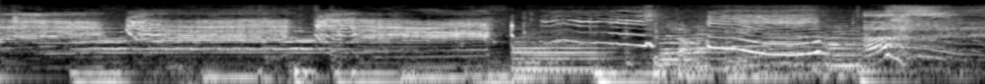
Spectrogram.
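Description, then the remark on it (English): A series of loud, strained otter calls, harsh and harmonic like braying, with some squealing tones that sweep up and down in pitch. They run almost without pause, and no one speaks. “It does sound like a donkey. In fact, they all sound like donkeys. But it wasn't.”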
